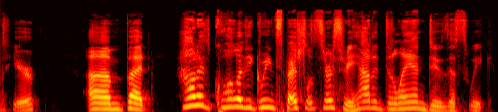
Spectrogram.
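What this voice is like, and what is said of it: Congested voice from a cold. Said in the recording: “I've got a little bit of a cold”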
